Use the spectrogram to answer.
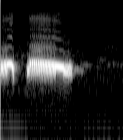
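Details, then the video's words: Captive decoy spotted dove giving a vigorous urging coo, used to provoke wild doves; a short mellow note followed by a longer, smooth, slightly falling coo, in a quiet setting. "Tiếng Thúc Chim CU Gáy Sung - Kích Bổi Nhanh Nổi / Chim Cu Mồi"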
